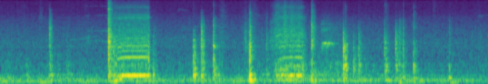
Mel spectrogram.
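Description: DeWalt cordless electric screwdriver whirring in two short bursts, about two seconds apart, backing out the bolts that hold a steel table-saw top to its side casing. Sharp clicks and knocks of the tool and metal come between the bursts.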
